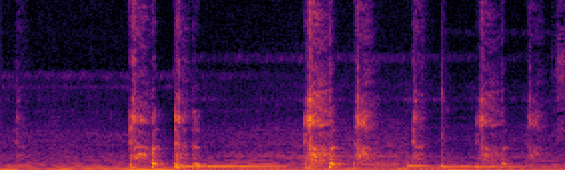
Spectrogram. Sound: cough

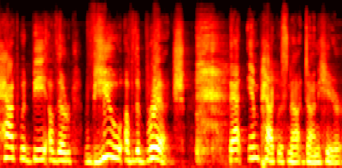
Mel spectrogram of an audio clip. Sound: coughs

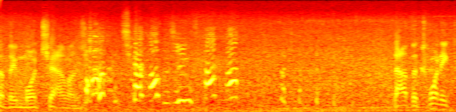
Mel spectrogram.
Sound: laughing

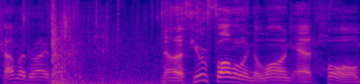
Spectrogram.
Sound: crashing sound

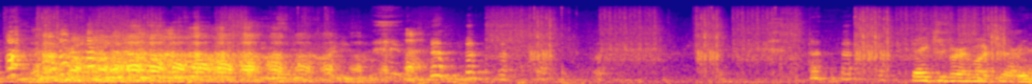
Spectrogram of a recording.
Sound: laughter

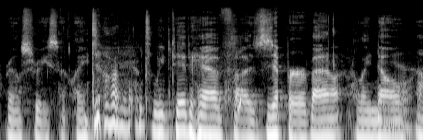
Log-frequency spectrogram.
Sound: chuckling

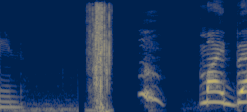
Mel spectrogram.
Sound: back breaks

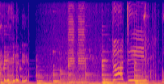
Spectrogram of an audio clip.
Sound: horn honks

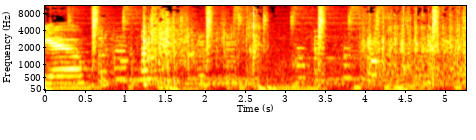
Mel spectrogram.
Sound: sound of ice scooping

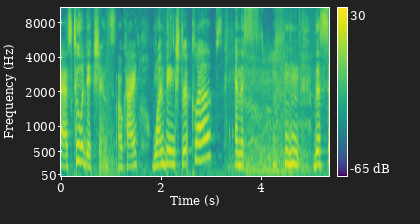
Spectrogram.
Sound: scoffs

